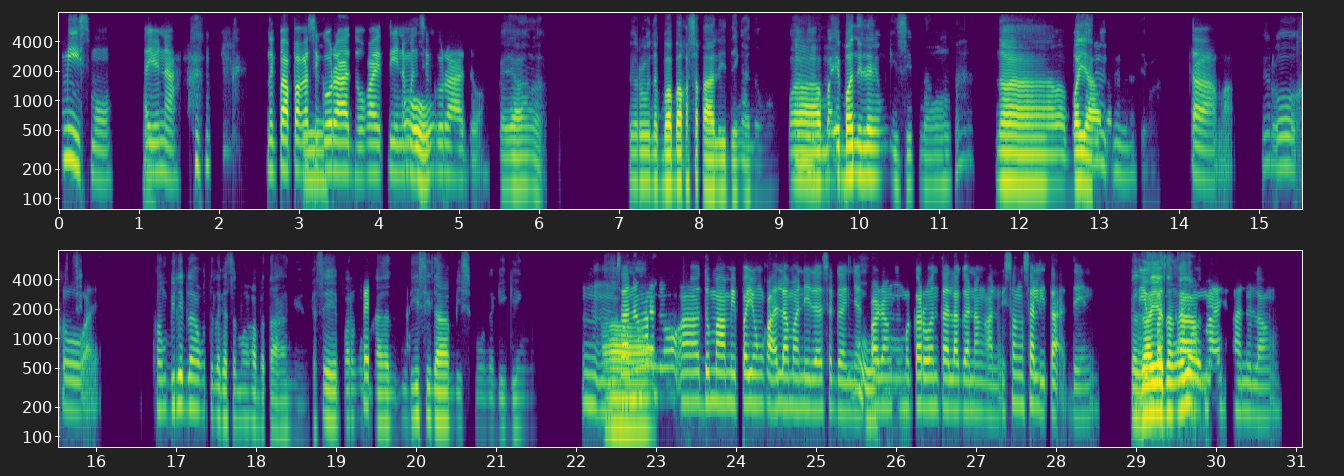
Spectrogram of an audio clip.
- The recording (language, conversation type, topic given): Filipino, unstructured, Paano makakatulong ang mga kabataan sa pagbabago ng pamahalaan?
- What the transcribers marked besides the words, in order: chuckle; other background noise; tapping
